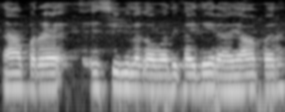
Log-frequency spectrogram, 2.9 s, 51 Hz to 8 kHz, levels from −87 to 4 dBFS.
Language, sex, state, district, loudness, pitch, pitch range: Hindi, male, Haryana, Charkhi Dadri, -14 LUFS, 140 Hz, 140-145 Hz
